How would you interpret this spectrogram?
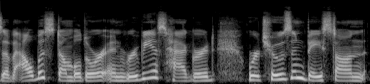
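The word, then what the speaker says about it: Rubeus: Um, Hagrid's first name, Rubious, is a phonetic variation of rubious. It's spelled differently, but uh, rubious as in a ruby u, meaning a red or ruby color.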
